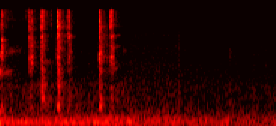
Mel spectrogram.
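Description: A few faint computer keyboard keystrokes in the first second, then near silence.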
